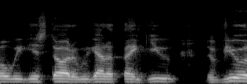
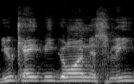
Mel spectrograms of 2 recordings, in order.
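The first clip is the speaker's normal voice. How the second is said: higher-pitched put-on scream; 5 semitones higher than usual. Retelling what Rex Ryan was screaming about Shedeur Sanders: imitating Rex Ryan screaming. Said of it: "the one that was screaming".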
